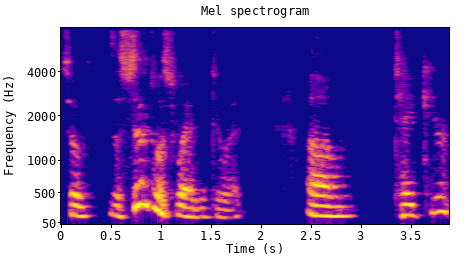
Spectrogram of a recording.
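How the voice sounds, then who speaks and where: A somewhat breathy man's voice, fairly high in pitch, has a dark, mellow tone. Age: 70s. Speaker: health educator. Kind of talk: interview. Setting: in person recording.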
